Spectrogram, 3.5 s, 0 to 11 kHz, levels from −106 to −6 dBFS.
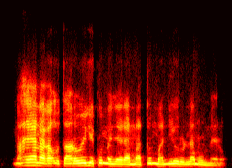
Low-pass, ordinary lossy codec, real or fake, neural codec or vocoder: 7.2 kHz; Opus, 32 kbps; fake; codec, 16 kHz, 4 kbps, FreqCodec, larger model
